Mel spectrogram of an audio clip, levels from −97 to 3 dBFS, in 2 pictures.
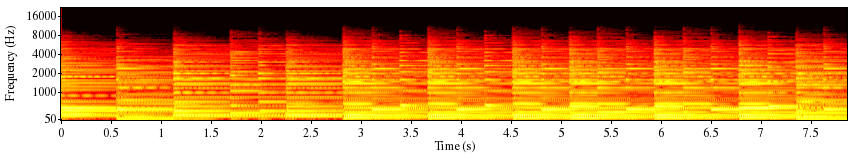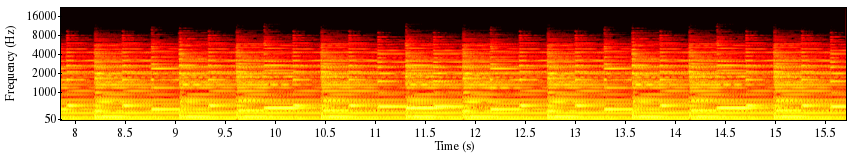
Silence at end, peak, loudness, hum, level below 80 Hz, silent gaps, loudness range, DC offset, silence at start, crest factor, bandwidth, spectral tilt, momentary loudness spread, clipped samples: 0 s; 0 dBFS; -17 LUFS; none; -28 dBFS; none; 2 LU; under 0.1%; 0 s; 16 dB; 8.4 kHz; -7 dB/octave; 4 LU; under 0.1%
